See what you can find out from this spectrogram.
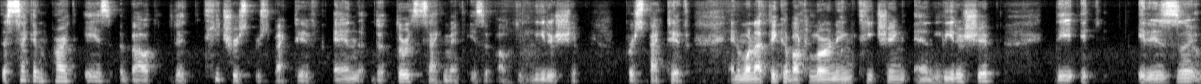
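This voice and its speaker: A man's voice: on the low side, breathy edge. A middle-aged man whose first language is French, hosting his own podcast and explaining ideas with classroom examples. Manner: reflective, explains with examples, occasional restarts. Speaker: podcast host and science teacher. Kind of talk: solo podcast talk.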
